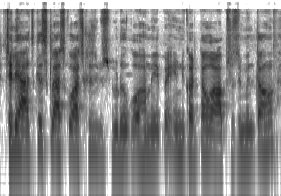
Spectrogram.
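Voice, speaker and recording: A man teaching English pronunciation in an informal video lesson. He spells each word letter by letter, says it slowly, often repeats or corrects himself, and speaks to his viewers as friends. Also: sits high, little pitch movement. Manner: repetitive and self-correcting, addresses viewers warmly.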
